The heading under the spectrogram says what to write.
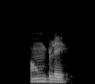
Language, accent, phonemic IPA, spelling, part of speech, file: French, France, /ɑ̃.ble/, ambler, verb, LL-Q150 (fra)-ambler.wav
- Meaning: to amble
